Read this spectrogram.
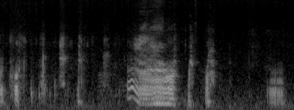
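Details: Yorkshire Terrier indoors, playing with a hairbrush: short sharp yips, then a loud rough growling whine lasting about half a second, followed by a few more brief yelps in a small room.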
